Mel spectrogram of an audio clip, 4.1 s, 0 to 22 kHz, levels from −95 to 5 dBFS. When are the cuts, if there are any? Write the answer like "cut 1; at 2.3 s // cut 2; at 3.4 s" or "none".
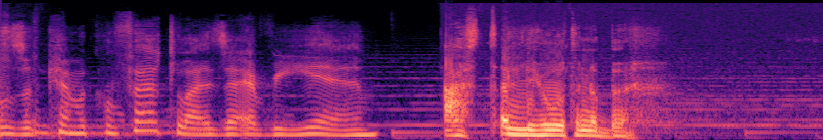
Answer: cut 1; at 2.0 s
